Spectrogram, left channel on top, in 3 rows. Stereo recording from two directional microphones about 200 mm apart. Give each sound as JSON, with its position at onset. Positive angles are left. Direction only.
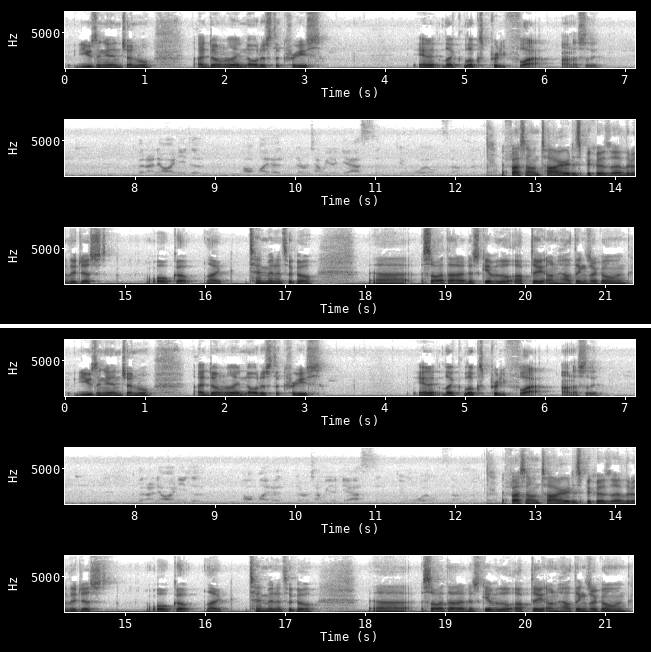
{"t": 0.1, "sound": "speech", "side_deg": -5}
{"t": 4.4, "sound": "speech", "side_deg": -5}
{"t": 12.4, "sound": "speech", "side_deg": 25}
{"t": 15.2, "sound": "speech", "side_deg": 10}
